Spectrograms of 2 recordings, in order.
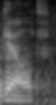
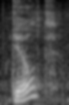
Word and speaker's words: gelt: Hanukkah gelt. Gilt? It's Hanukkah gelt. It's Hanukkah gilt. Gelt. Gilt. Gelt. Gilt. Gelt. Spell it. G-E-L-T. Gelt. Gelt.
